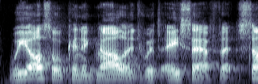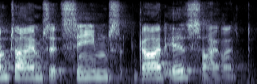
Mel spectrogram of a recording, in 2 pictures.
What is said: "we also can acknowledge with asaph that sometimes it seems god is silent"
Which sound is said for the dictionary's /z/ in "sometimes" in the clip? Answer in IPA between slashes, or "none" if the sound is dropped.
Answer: /z/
